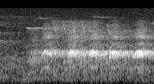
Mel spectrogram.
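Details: Four hungry common raven nestlings, about three weeks old, in the nest near Göttingen in April: harsh, nasal begging calls repeated in quick overlapping bursts, with faint higher chirps above.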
